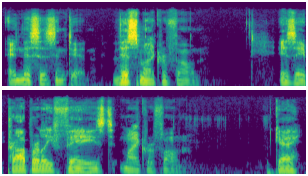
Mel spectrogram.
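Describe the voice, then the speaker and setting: A man's voice: medium pitch, darkish tone, no room sound, clean studio sound. Emphatic man lecturing about microphones. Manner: emphatic, lecturing, self-assured. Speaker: microphone reviewer. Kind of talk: opinionated gear review to camera. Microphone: studio microphone, switched during the video.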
